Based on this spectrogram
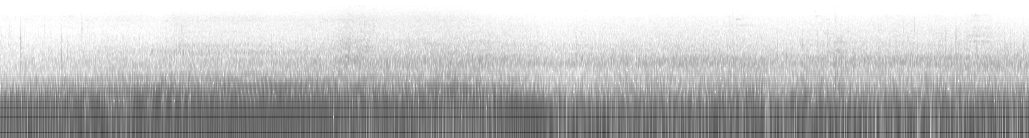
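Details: Third-gen Chevrolet Camaro after replacing the transmission mount: the engine pulls hard with a clean rising pitch under acceleration, then settles into road rumble. The earlier loud clunk on throttle is gone; healthy.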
